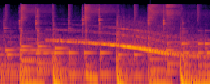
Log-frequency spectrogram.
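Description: Children's background music with a steady beat. Over it, a single whistle-like tone glides down in pitch for about a second and a half: a cartoon sound effect as the next letter comes on screen.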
